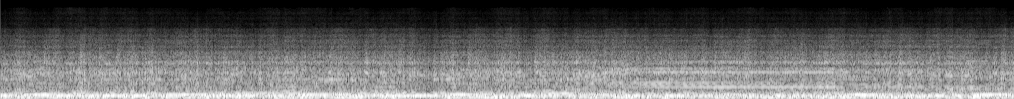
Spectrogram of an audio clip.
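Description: Live blues-rock trio of electric guitar, bass and drums playing an instrumental passage, with a dull, bass-heavy sound. Sustained guitar notes ring out a little past the middle.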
